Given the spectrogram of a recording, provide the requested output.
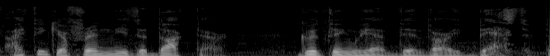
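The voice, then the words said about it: Poor put-on Russian accent. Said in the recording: “That's my terrible Russian accent.”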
